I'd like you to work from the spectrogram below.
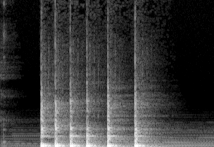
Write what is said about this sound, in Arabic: صوت الدقات رجع أعلى من الأول الباب اتهز وبعدين الصوت سكت بعد لحظات طويلة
